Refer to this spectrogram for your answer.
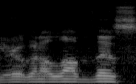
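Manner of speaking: possessed, demonic devil voice. Retelling a movie scene where the devil speaks through an old lady, devil voice. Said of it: "the devil voice comes through her and is like".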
